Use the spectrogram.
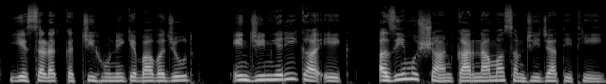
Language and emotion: Urdu, neutral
